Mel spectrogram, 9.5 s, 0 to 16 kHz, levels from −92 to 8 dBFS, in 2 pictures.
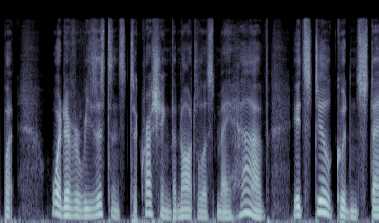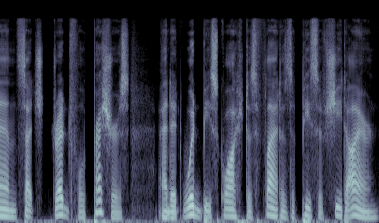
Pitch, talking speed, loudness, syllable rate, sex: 115 Hz, 185 wpm, -21 LUFS, 5.3 syllables/s, male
